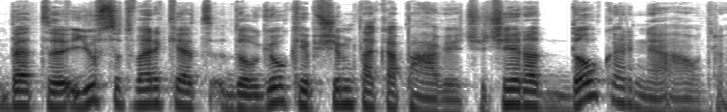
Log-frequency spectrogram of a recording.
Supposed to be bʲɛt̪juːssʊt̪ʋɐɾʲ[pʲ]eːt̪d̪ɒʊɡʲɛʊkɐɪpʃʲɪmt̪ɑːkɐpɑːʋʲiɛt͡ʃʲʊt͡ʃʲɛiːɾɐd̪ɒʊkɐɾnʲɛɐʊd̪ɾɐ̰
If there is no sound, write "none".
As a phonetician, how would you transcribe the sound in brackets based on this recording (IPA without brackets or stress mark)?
kʲ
